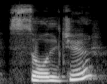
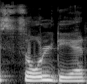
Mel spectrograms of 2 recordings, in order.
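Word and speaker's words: soldier: वो for example यहाँ पे मैंने लिखे हैं, जैसे सोल्जर, ये सोल्डियर नहीं है, ये है सोल्जर।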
